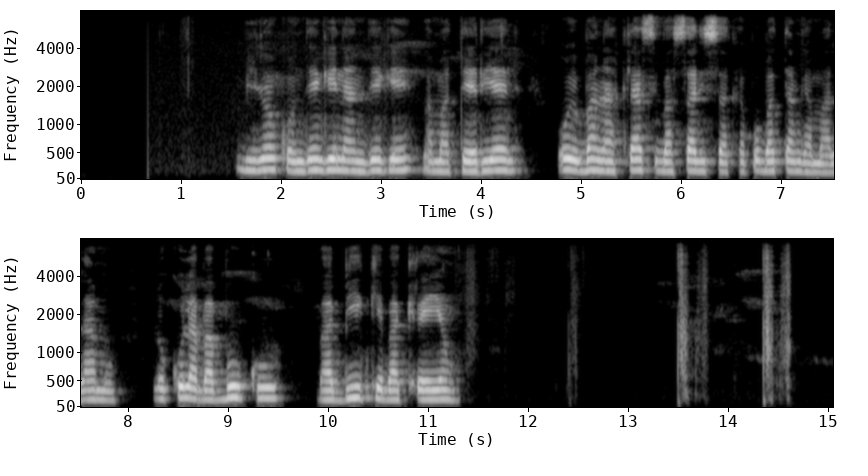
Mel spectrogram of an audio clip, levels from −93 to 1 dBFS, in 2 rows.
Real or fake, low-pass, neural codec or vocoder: real; 7.2 kHz; none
